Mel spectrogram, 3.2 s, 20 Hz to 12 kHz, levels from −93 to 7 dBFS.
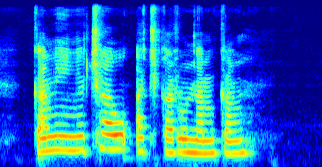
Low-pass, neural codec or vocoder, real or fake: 10.8 kHz; codec, 44.1 kHz, 7.8 kbps, Pupu-Codec; fake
